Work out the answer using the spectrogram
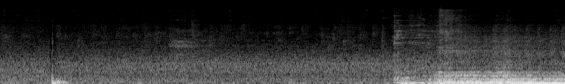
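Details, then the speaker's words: Repowered boat outboard, replacing an old 250HO Etec, that had been sitting a while, restarted after priming the fuel and pushing out air: quiet at first, then catches at about four seconds and settles into a strong, even run; still a bit oily but healthy. "And she's on. Beautiful. She's still going to be a bit oily, but that's all right."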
